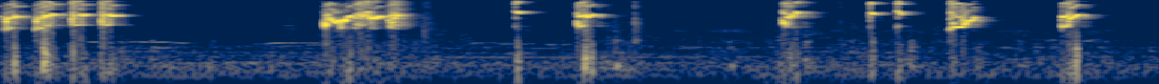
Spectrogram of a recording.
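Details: Lovebirds in a colony: quick bursts of shrill chirping, then scattered single high squeaks spaced irregularly across the recording.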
